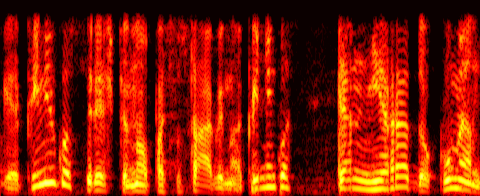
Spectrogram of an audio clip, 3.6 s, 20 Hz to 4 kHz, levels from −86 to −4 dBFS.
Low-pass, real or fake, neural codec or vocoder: 3.6 kHz; fake; codec, 16 kHz, 8 kbps, FreqCodec, larger model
